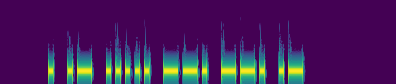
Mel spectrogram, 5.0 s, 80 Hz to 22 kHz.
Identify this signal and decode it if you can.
Morse code, heard as a keyed tone, about 20 wpm, 700 Hz. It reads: EA5GGA
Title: DXCC-100 Call Signs - 6 Characters - Repeated 3x - 20wpm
